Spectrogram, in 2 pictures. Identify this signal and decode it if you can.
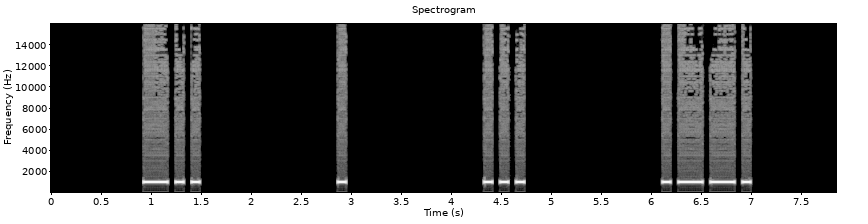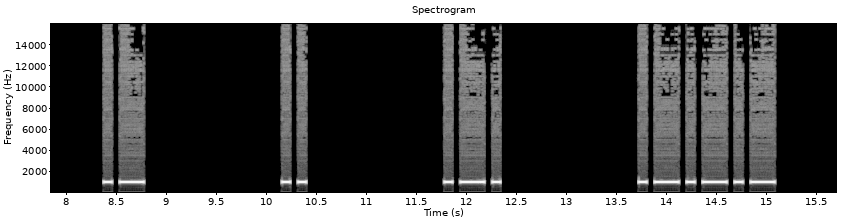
Morse code, heard as a keyed tone, about 15 wpm, spaced as for 5 wpm, 1000 Hz. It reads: DESPAIR.
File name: qotdfiles / 5wpm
